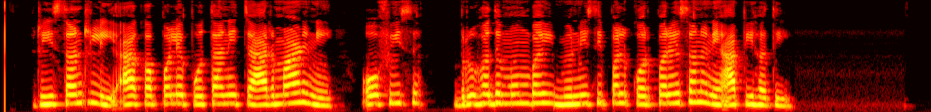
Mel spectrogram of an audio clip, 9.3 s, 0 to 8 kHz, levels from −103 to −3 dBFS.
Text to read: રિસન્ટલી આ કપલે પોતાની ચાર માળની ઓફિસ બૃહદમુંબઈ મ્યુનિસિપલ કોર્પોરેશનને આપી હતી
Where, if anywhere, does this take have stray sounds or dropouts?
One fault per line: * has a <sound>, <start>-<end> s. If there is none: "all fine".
all fine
